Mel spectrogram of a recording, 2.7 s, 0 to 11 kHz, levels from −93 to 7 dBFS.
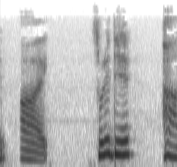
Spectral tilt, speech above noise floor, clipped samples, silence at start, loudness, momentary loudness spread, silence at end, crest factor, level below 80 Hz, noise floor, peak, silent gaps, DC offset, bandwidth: -5.5 dB/octave; 40 dB; under 0.1%; 0 s; -21 LUFS; 12 LU; 0 s; 14 dB; -60 dBFS; -59 dBFS; -8 dBFS; none; under 0.1%; 9 kHz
